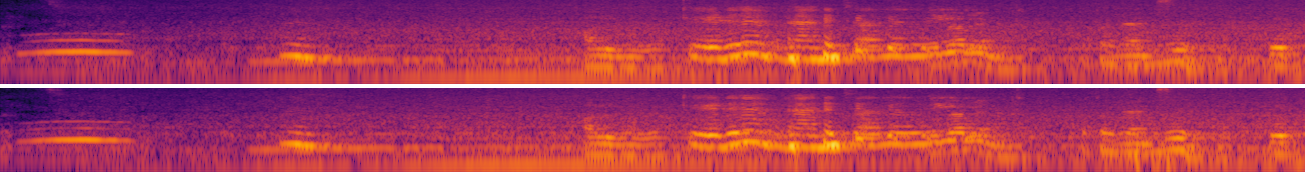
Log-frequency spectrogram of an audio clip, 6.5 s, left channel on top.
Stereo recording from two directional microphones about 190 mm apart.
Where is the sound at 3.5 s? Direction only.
Centre (ahead or behind).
